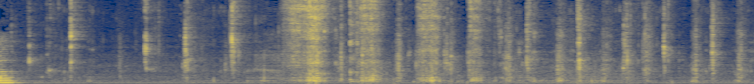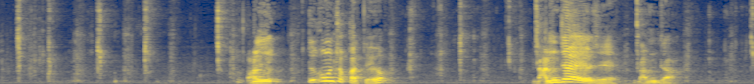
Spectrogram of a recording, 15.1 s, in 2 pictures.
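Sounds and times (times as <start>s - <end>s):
wet chewing and mouth smacks: 0.3s - 2.5s, 4.0s - 10.6s, 11.5s - 12.9s.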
